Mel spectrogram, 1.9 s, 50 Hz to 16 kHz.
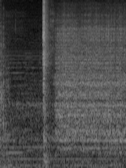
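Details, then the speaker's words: Sony DTC700 DAT recorder, top removed: sharp click, then a steady whirring transport motor that labours; a tape guide sticks about halfway and doesn't return, unit retries loading then goes into shutdown without unlacing the tape. Tape loading mechanism sticking. "the guide sticking it should come all the way back to here this other guide's gone up it's trying to load it again and it's going to go into shutdown"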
